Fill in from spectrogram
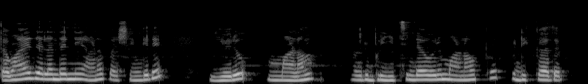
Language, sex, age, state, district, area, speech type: Malayalam, female, 18-30, Kerala, Kannur, rural, spontaneous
